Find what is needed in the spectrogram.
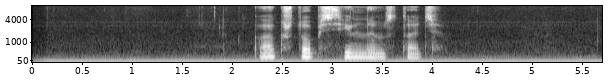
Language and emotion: Russian, neutral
